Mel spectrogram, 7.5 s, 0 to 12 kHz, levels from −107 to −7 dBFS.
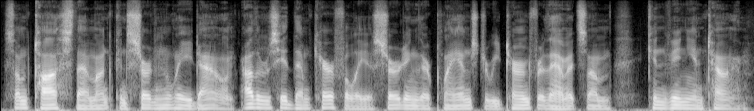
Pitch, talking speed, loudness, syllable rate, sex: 90 Hz, 160 wpm, -20 LUFS, 4.9 syllables/s, male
